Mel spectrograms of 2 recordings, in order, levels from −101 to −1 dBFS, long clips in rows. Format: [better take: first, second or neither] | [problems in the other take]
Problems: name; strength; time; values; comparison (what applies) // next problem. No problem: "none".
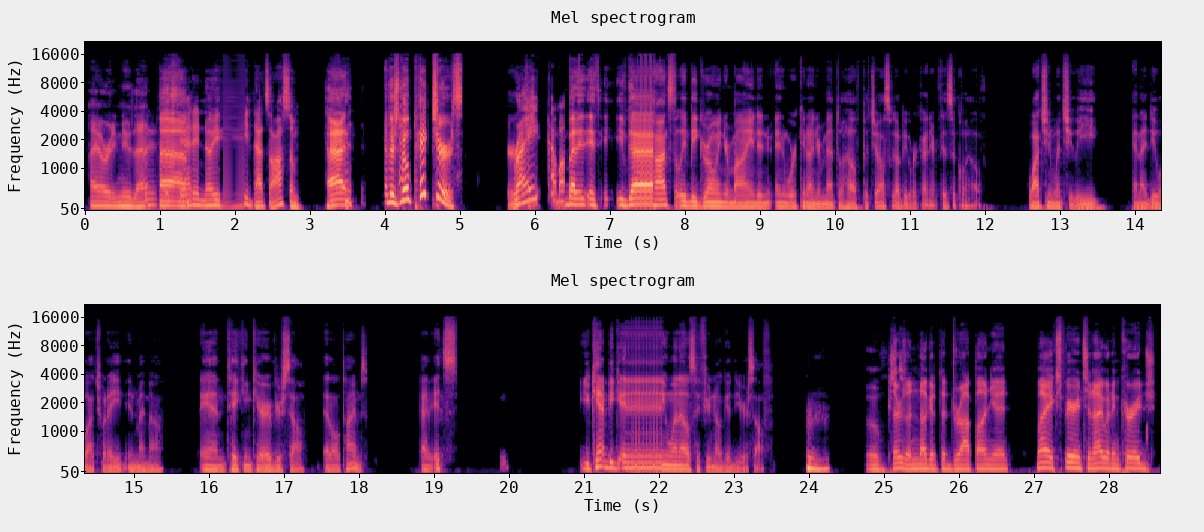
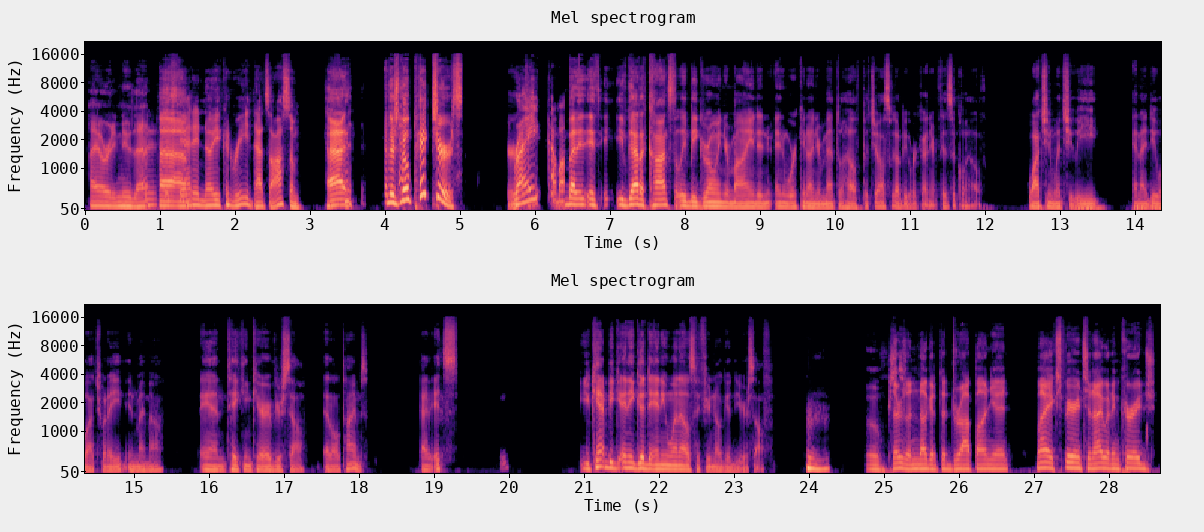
second | audio freezing; at 2 s, at 7.5 s and at 22 s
